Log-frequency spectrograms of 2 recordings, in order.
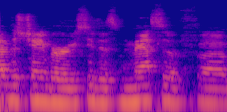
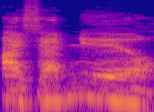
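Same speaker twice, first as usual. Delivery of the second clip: very loud, booming, rough, commanding goddess voice; 10 dB louder than usual. Voicing the goddess demanding again that the party kneel: echoing commanding goddess voice. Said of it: "you hear this voice just echoing from around you".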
